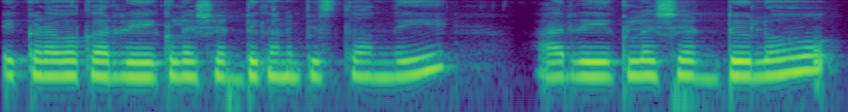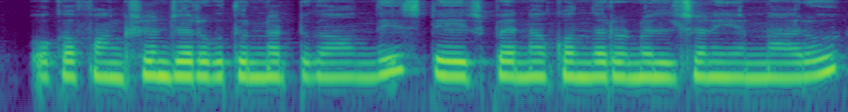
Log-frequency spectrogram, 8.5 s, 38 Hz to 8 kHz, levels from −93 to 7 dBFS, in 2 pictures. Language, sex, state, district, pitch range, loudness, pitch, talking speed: Telugu, female, Andhra Pradesh, Guntur, 205-220 Hz, -17 LUFS, 215 Hz, 125 wpm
